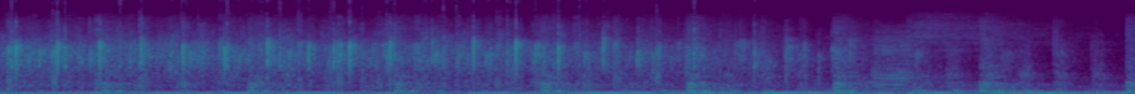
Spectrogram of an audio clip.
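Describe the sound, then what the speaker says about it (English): Audience applauding at a startup awards ceremony, sustained clapping from a crowd in a hall over a low rhythmic music bed, with a few sharper claps standing out early on. "Make a round of applause."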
